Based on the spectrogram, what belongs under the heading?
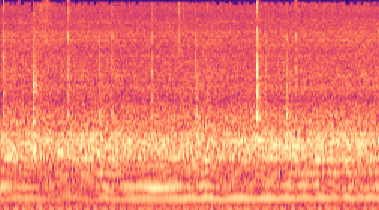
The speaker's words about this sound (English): Alright, ready? I'm gonna burn out and do a rolling start.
